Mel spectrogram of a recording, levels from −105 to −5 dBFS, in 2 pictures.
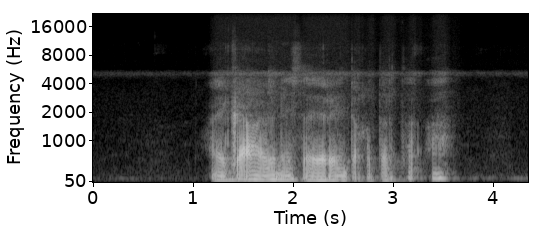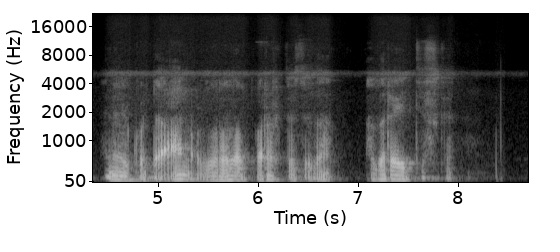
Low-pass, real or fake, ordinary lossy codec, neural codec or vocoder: none; real; none; none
